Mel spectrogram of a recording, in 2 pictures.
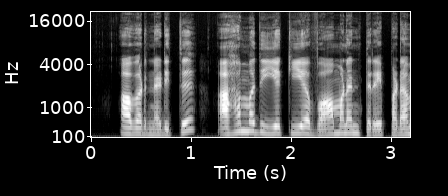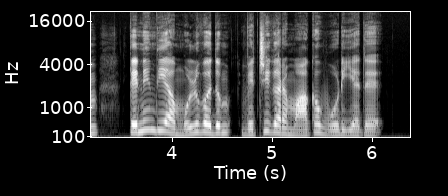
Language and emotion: Tamil, neutral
